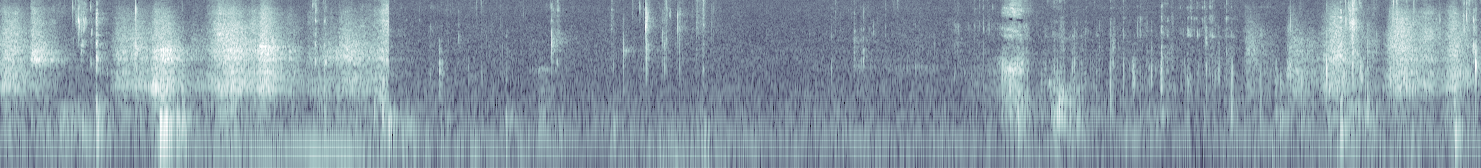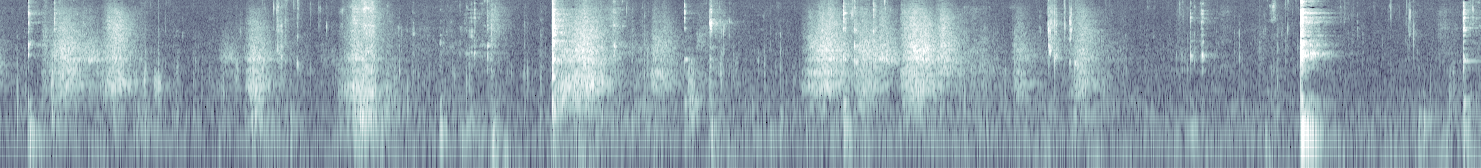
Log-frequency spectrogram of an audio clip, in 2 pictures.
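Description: Chewing of soft ricotta-filled ravioli in tomato sauce: wet mouth sounds in repeated bursts with pauses between, and a quiet stretch early on. Near the end a fork clinks sharply against the plate while cutting a ravioli, the loudest sound.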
